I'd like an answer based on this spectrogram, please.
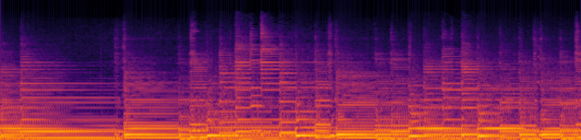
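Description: Background music: Spanish-style acoustic guitar playing strummed chords.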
